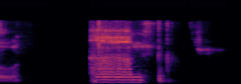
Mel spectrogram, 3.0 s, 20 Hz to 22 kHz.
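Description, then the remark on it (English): A twelve-sided die (D12) clatters briefly on a hard tabletop, a few quick sharp clicks as it tumbles and settles, heard just after a person speaks. “That is not a dice I get to roll often. A D12. Here we go. This is a D12.”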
